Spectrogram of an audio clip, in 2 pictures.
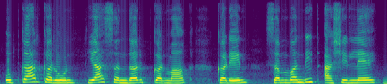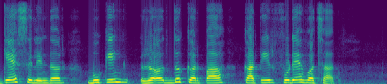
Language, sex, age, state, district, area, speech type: Goan Konkani, female, 30-45, Goa, Salcete, rural, read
